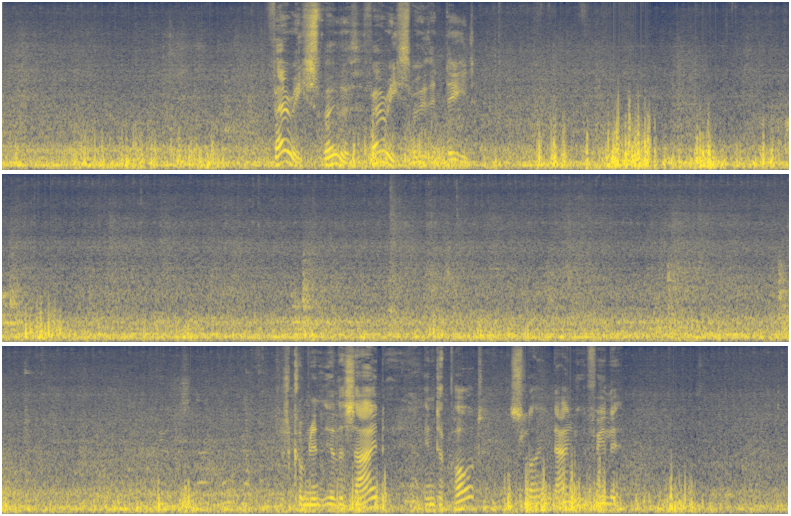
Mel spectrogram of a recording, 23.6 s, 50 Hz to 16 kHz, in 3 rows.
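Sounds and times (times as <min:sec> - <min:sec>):
wheels rumbling overhead during a ride across a lake: 0:00.0 - 0:23.5
wind buffeting: 0:00.0 - 0:23.5
speech: 0:02.7 - 0:04.8, 0:19.0 - 0:22.2.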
